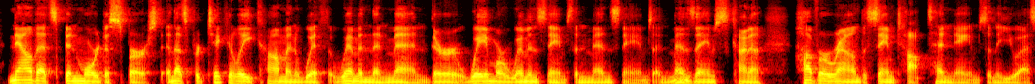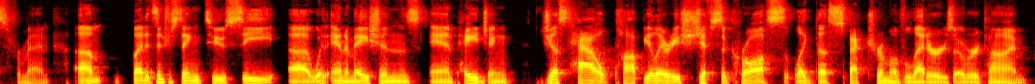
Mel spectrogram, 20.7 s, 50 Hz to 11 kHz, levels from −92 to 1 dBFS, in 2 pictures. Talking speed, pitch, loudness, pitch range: 180 wpm, 80 Hz, -23 LUFS, 75-90 Hz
